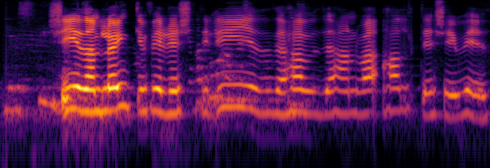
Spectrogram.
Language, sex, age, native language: Icelandic, male, 12, Icelandic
